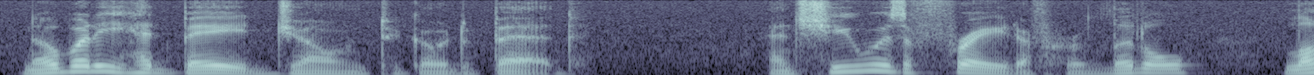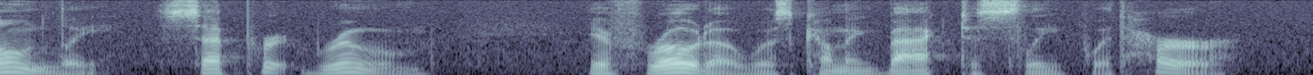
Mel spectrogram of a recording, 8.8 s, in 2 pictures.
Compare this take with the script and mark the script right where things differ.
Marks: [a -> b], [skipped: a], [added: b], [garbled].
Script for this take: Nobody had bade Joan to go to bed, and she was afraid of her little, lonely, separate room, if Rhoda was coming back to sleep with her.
Nobody had bade Joan to go to bed, and she was afraid of her little, lonely, separate room, if Rhoda was coming back to sleep with her.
